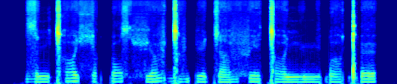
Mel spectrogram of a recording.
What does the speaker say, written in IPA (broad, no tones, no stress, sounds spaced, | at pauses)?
zˤ ə ɲ ǀʰ ɒ ç ɒ k͡p œ sˤ fʲ ɒ v ɡ͡ǀ ə v pʲ ɒ c a v f e ǀ ɒ ɲ y mʲ ə ɓ ɒ ǃʼ ə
